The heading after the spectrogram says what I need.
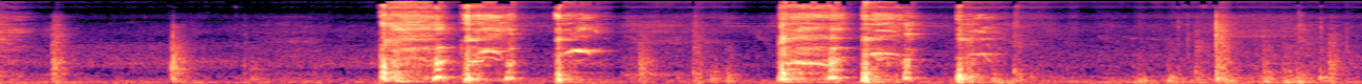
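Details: Gamer coughing after smoking kief: two harsh bouts of about three forceful coughs each, plus a few single coughs between; irritated coughing from inhaled smoke.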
